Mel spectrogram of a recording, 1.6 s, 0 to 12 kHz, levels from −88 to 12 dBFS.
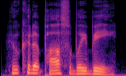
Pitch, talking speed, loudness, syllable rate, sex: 125 Hz, 190 wpm, -17 LUFS, 5.7 syllables/s, male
